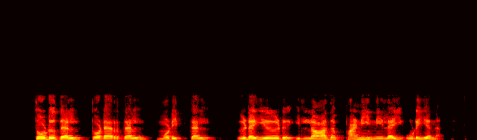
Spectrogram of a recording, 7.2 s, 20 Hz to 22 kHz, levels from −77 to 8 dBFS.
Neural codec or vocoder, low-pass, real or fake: none; 7.2 kHz; real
